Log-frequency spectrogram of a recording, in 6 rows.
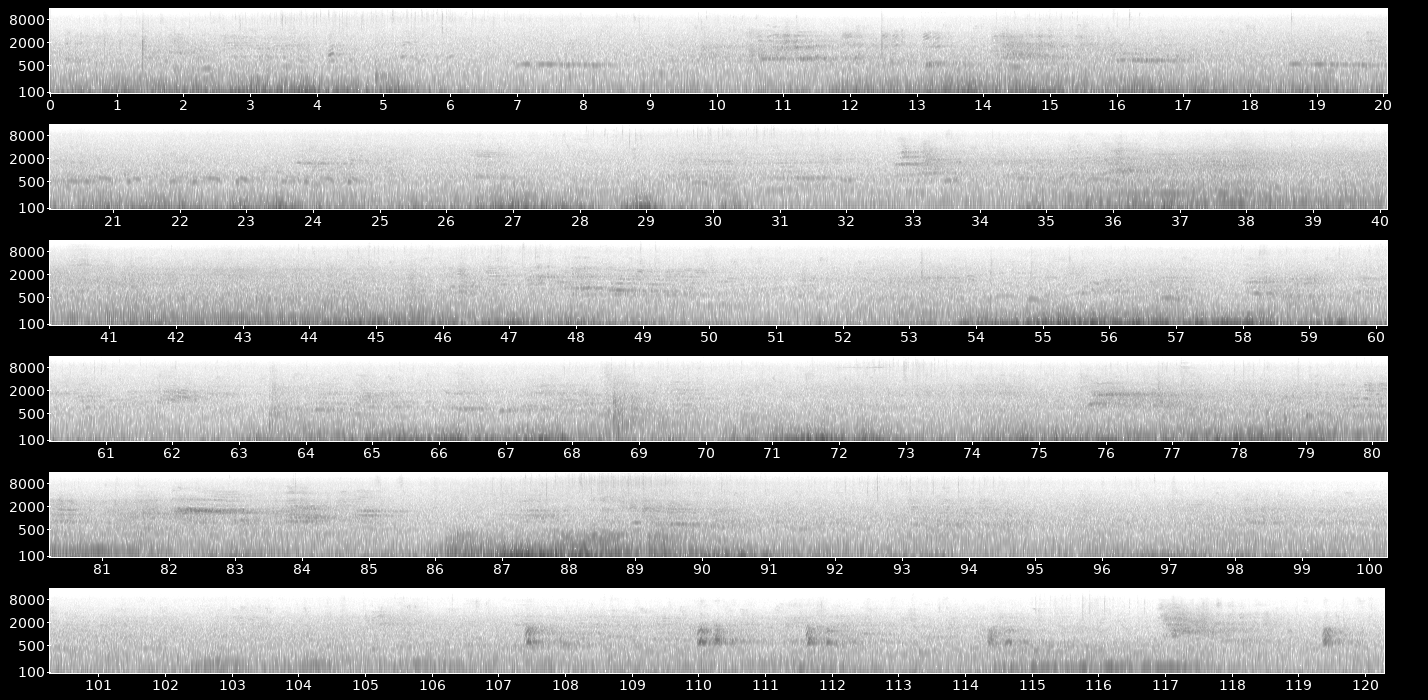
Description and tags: Calidoscopi19 Parc Can Fabra 2
Urban Ambience Recorded at parc Can Fabra in April 2019 using a Zoom H-6 for Calidoscopi 2019.
SantAndreu, Simple, Nature, Calidoscopi19, Monotonous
